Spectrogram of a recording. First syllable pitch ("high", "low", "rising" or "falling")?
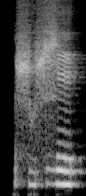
low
